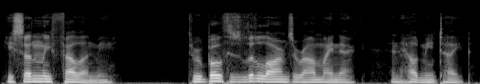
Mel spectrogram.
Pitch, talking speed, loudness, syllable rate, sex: 110 Hz, 215 wpm, -17 LUFS, 5.3 syllables/s, male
